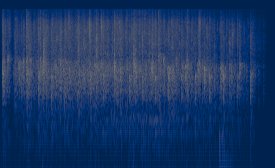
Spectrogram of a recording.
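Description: An audience applauds steadily for about five seconds, a dense, even patter of many hands clapping at once that fades out quickly at the end. No one speaks over it.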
